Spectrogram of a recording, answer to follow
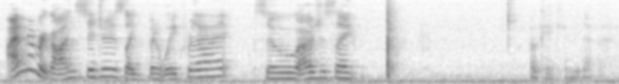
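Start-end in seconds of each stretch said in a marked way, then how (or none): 5.3-6.1 quiet. Retold or imitated. Bracing for stitches.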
